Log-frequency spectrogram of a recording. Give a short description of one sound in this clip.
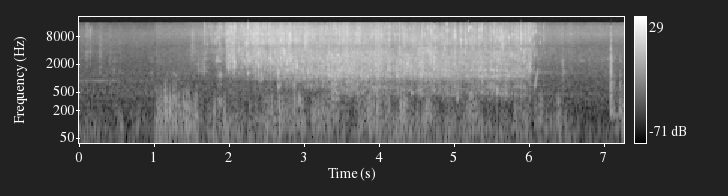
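Water pours and splashes into a metal pan.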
